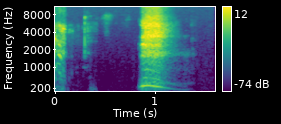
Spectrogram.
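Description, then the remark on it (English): A stifled sneeze held back: a couple of faint sharp catches, then a single loud, compressed burst with a brief squeaky voiced edge that quickly fades. “Like I don't do that ever, but it's like I was just trying to hold one in.”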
